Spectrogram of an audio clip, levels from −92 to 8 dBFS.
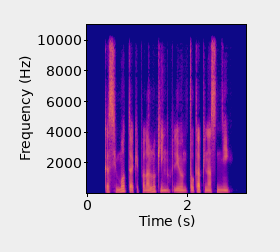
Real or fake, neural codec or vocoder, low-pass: fake; codec, 24 kHz, 0.9 kbps, WavTokenizer, large speech release; 9.9 kHz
